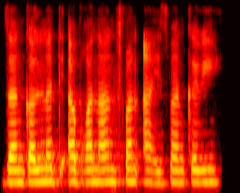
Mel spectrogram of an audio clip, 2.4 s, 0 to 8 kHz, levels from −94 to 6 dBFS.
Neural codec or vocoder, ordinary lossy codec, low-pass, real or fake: none; Opus, 32 kbps; 7.2 kHz; real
